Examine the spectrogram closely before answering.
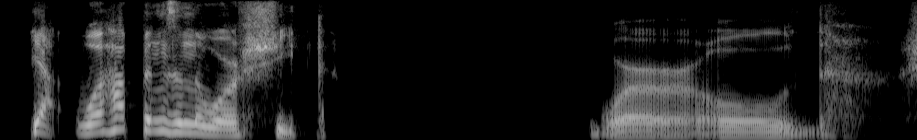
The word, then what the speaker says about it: worldsheet: So yeah, what happens in the worldsheet? Worldsheet. Gotta be careful to pronounce the E for long enough time.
